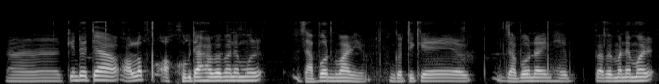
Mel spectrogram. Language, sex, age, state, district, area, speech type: Assamese, male, 18-30, Assam, Golaghat, rural, spontaneous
